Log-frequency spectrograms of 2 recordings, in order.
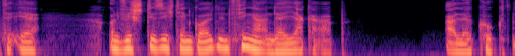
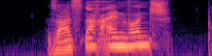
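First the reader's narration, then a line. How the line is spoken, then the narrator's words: Grumbled. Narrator (German): brummte Schwefelfell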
